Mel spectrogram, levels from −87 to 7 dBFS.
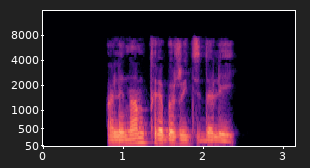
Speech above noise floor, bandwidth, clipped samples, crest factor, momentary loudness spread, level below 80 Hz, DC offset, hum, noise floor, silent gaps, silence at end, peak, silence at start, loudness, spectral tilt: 69 dB; 7.8 kHz; under 0.1%; 18 dB; 7 LU; -56 dBFS; under 0.1%; none; -86 dBFS; none; 0.75 s; -2 dBFS; 0.8 s; -18 LUFS; -6 dB/octave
